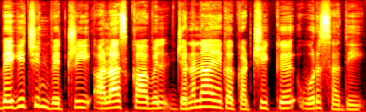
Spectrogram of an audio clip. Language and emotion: Tamil, neutral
